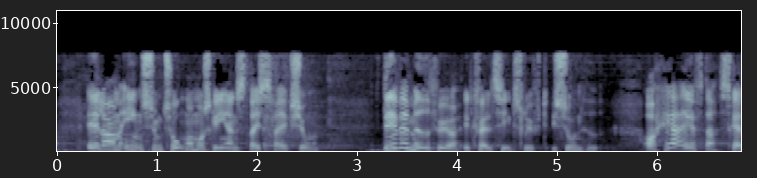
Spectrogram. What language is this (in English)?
Danish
